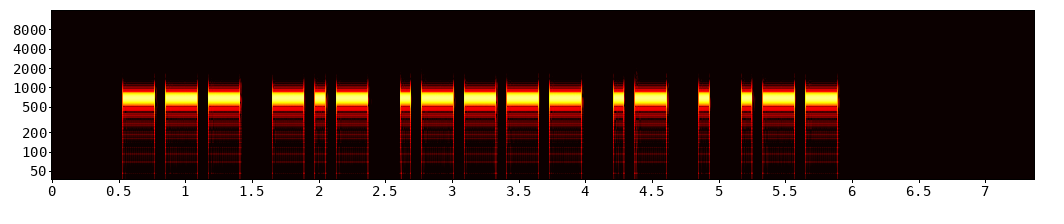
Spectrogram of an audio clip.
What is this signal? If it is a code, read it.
Morse code, heard as a keyed tone, about 15 wpm, 700 Hz. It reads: OK1AEW
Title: DXCC-100 Call Signs - 6 Characters - 15wpm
